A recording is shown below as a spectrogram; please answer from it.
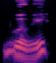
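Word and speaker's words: WUI: You know, the the wildland urban interface, often called the WOOI, pronounced WOOI, is it it presents an interesting challenge.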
